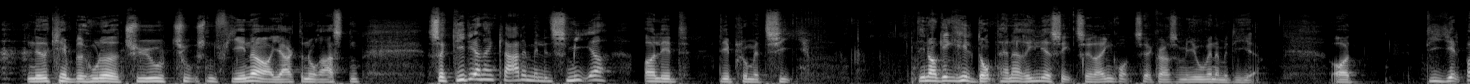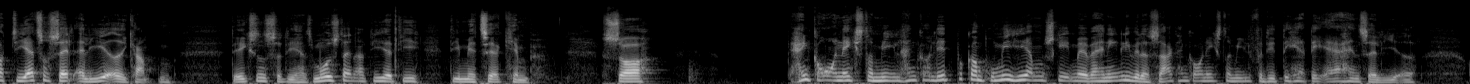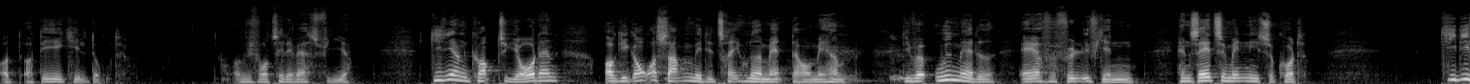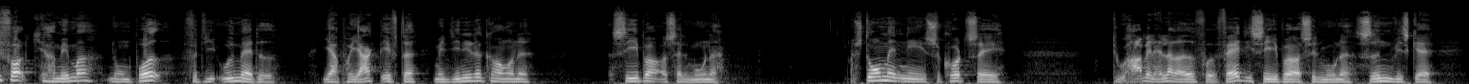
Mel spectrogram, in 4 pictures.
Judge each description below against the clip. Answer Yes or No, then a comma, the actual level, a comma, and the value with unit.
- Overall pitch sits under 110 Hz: No, medium, 140 Hz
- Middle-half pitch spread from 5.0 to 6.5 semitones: Yes, wide, 5.6 semitones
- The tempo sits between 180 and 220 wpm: Yes, average, 190 wpm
